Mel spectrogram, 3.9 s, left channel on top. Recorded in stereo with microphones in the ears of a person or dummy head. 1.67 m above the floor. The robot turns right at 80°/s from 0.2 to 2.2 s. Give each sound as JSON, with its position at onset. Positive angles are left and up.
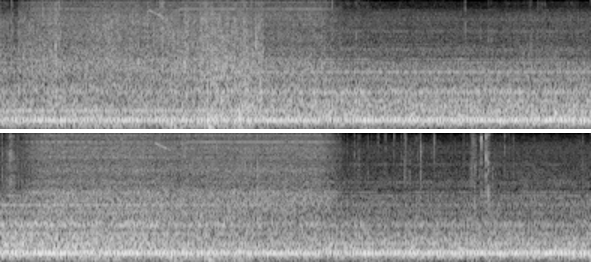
{"t": 0.0, "sound": "an engine running", "azimuth_deg": -100}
